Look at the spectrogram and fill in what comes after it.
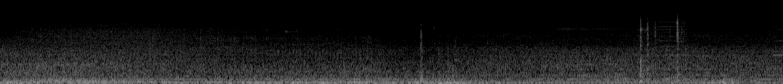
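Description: Taxi car engine running at the kerb, a steady low rumble, with a few sharp clicks about four seconds in and a quick cluster of clicks about six and a half seconds in.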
